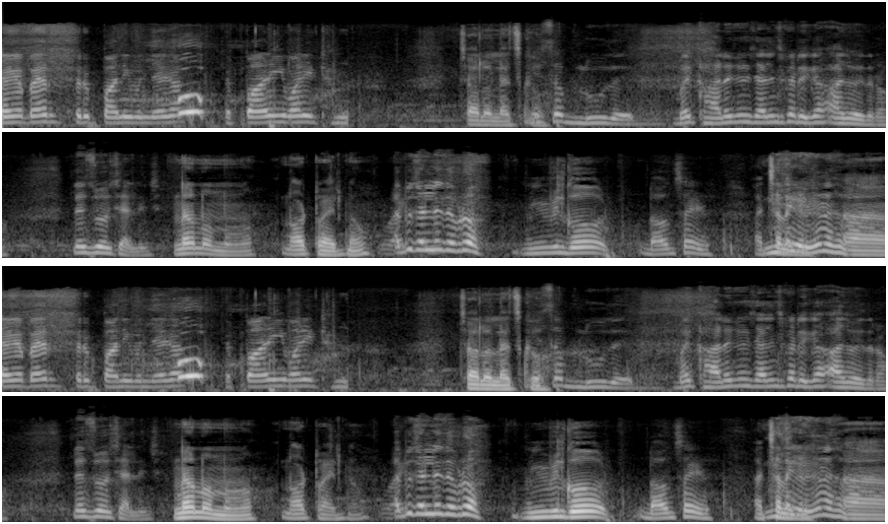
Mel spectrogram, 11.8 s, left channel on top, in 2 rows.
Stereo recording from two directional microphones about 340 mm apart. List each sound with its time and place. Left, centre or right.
0.0 s speech: centre
3.1 s a man's voice: right
3.9 s a man's voice: centre
7.9 s a man's voice: centre
8.5 s a man's voice: right
11.1 s speech: centre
